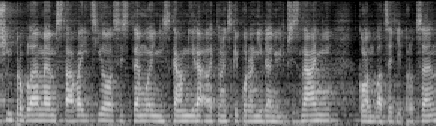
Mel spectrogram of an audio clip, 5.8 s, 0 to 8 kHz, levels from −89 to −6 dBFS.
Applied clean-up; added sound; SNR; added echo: neural separator model SepFormer DNS4.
